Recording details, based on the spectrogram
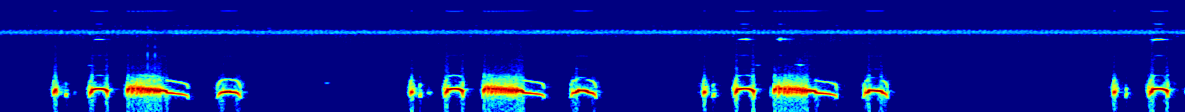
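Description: A dove repeats a soft, hollow cooing phrase about every three and a half seconds, each a few low hoots around a rougher, throaty middle note; nothing else is heard.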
